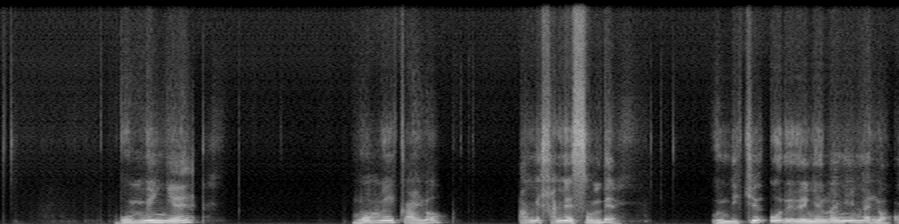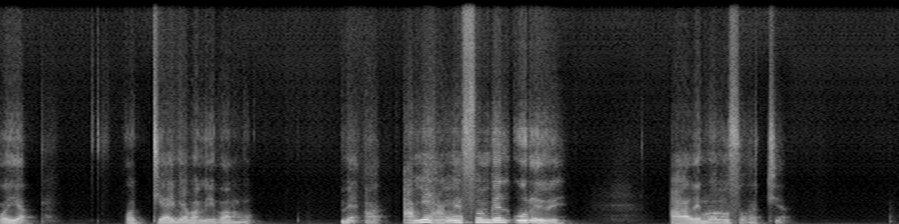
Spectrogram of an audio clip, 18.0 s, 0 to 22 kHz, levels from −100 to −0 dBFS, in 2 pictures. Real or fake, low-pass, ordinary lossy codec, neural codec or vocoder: fake; none; none; autoencoder, 48 kHz, 32 numbers a frame, DAC-VAE, trained on Japanese speech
